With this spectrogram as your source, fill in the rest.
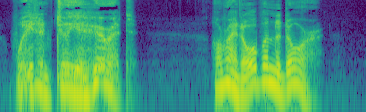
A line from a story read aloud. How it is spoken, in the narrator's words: repeated in a whisper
